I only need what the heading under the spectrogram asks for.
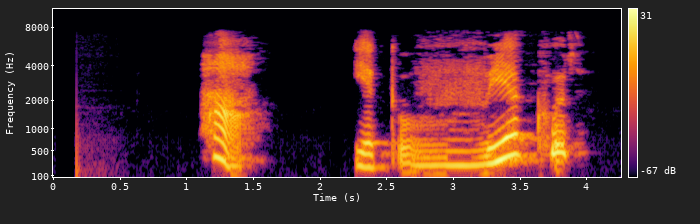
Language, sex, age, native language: Icelandic, other, 8, Icelandic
